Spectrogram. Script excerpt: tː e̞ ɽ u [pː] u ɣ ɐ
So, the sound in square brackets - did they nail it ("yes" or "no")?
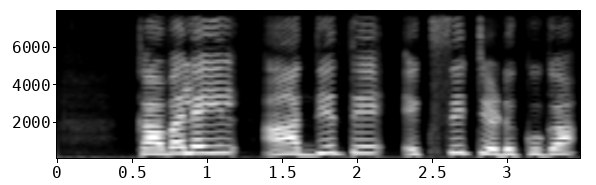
no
